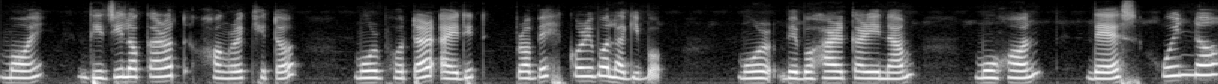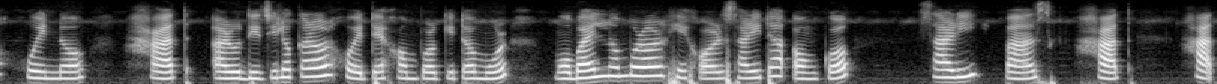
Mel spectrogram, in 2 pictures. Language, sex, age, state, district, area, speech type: Assamese, female, 18-30, Assam, Jorhat, urban, read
